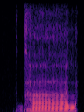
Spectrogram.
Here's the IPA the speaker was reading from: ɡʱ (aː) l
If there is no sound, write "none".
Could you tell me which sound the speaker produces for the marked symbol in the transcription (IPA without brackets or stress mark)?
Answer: aː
